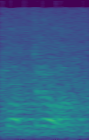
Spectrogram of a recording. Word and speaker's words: potrò: Che riveder potrò. When the accent's on the final syllable in Italian.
